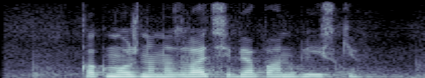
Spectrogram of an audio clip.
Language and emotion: Russian, neutral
